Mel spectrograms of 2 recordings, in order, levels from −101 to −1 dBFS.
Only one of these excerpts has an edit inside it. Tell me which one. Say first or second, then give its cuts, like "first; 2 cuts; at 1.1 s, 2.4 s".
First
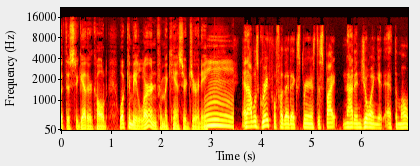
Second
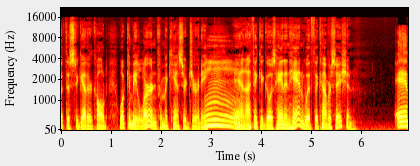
first; 1 cut; at 3.4 s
